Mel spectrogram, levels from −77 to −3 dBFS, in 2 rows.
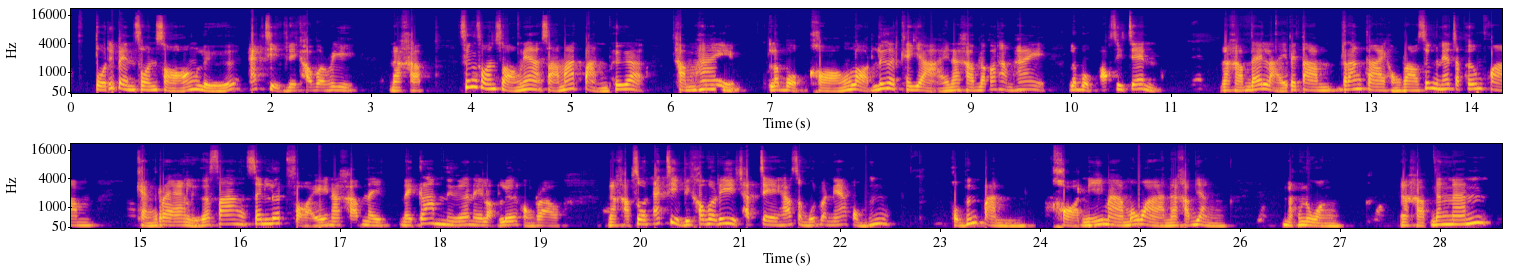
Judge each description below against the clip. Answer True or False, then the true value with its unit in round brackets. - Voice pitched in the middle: True (165 Hz)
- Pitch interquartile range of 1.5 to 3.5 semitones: False (5.6 semitones)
